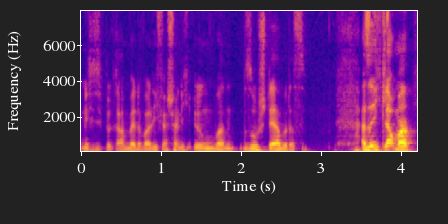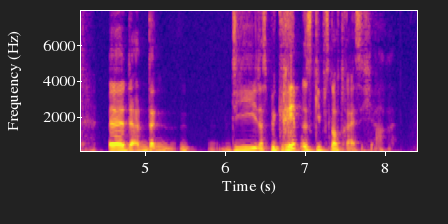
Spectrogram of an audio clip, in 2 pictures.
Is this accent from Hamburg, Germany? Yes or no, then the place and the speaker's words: yes; Hamburg, Germany; ich komme eher aus Hamburg.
